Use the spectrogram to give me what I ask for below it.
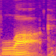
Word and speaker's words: Lach: She's now Carrie, I think it's pronounced Lach, L-A-C-H. But anyway, Carrie sent Kelly and I a really thoughtful, wonderful anniversary gift, and really it was more for me.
